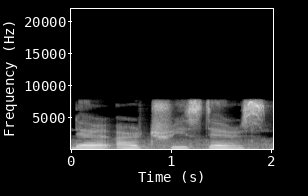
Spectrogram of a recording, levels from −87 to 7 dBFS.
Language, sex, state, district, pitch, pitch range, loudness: English, female, Assam, Kamrup Metropolitan, 210 Hz, 195-220 Hz, -14 LUFS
